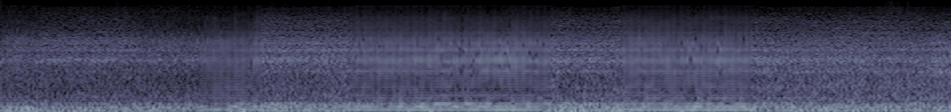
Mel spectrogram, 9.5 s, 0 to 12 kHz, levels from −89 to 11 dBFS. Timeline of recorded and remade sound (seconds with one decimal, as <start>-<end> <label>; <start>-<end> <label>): 0.0-2.0 recorded; 2.0-2.6 remade; 2.6-3.5 recorded; 3.5-5.5 remade; 5.5-6.2 recorded; 6.2-7.5 remade; 7.5-9.5 recorded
